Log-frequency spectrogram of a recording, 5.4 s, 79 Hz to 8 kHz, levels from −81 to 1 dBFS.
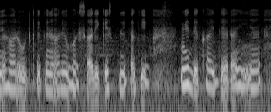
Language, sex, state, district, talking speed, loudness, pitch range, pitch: Hindi, female, Uttarakhand, Uttarkashi, 120 wpm, -27 LUFS, 205-240 Hz, 220 Hz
